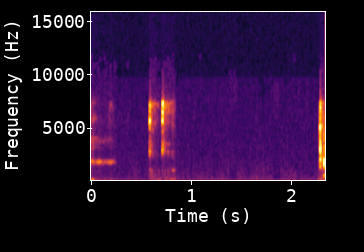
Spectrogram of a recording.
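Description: Near silence, broken by two faint, very short clicks in quick succession a little past halfway through.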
